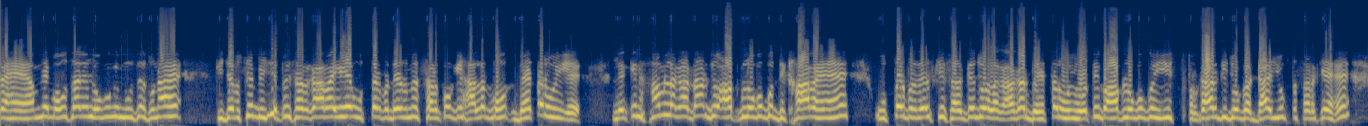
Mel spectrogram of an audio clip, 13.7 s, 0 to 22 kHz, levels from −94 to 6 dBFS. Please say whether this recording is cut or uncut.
uncut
